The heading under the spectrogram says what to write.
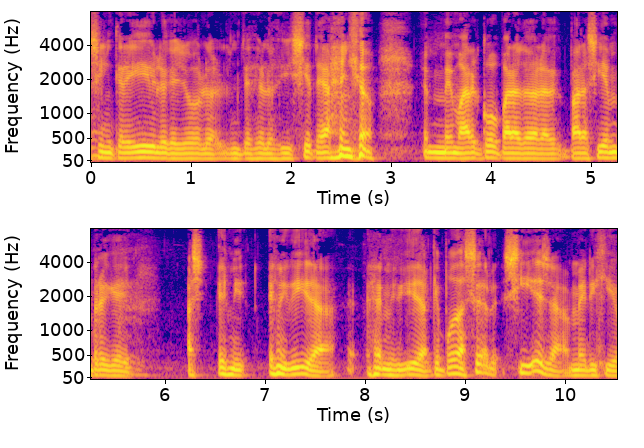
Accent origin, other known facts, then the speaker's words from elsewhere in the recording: Corralitos, Salto, Uruguay; Soy de Corralitos, de una colonia de italianos.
